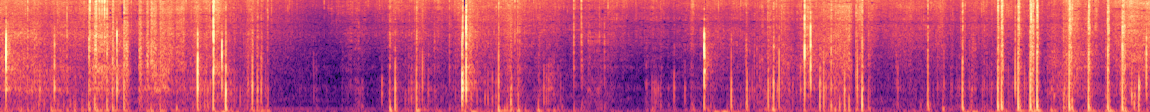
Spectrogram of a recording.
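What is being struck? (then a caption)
Paper bag filled with flour. A soft, wrinkled white paper bag, apparently filled with flour, is squeezed and crinkled with the fingers and thumbs of both hands. Dense bursts of dry, sharp crackles and crinkles come in clusters, with a brief quiet lull near the two-second mark and another softer stretch before the crinkling picks up again. Each crackle is short and snappy with almost no ring.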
